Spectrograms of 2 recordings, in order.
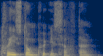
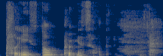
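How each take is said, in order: First: Said in the usual way. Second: Slow, hushed begging; whispered plea. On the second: Acted. Buddhas pleading with you, slow whisper. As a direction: implore them in a soft whisper.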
